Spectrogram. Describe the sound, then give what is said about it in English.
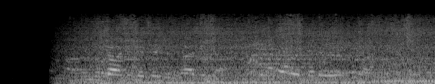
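Cars idle and creep along in a long queue waiting for gas at a fuel station in Abuja during an acute fuel shortage, engines rumbling steadily beneath a constant murmur of people talking. “In Abuja, the lines of cars waiting for gas are growing longer.”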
